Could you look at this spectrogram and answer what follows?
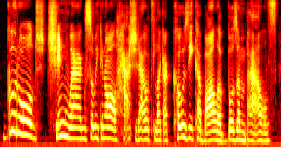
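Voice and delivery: hammed-up English gentleman; old-chap English accent, earnestly placating; Jake's fake English accent. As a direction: put on a fake English accent, coaxing and chummy. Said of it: "let's do that fake English accent justice".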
